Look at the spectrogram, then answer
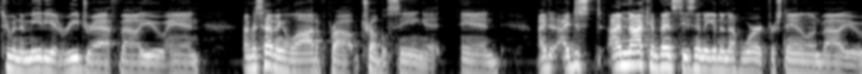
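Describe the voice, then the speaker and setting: On a very clean recording with a silent background, a man talks at a fairly quick pace in a fairly high pitch, with ordinary pitch variation and an ordinary speaking voice. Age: 30s. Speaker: fantasy football analyst. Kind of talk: casual chat.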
